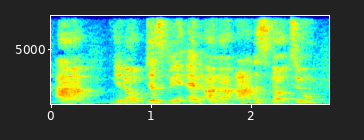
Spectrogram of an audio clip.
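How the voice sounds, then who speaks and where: Animated high-voiced New man, echoey room. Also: normal speed. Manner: animated storytelling, mimics people with slang. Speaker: guest. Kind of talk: casual podcast chat. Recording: echoey room, far from mic, faint noise.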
